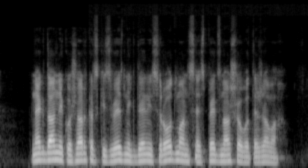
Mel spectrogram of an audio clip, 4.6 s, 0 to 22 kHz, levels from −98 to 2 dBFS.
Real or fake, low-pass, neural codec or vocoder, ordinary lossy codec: real; 19.8 kHz; none; Opus, 32 kbps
